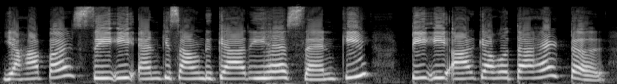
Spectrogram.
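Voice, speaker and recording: A woman with a high voice and an Indian accent teaches English reading, spelling out each word one letter at a time. She speaks slowly and patiently, often asking a question and then answering it herself. The sound is dry and close to the mic. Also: steady tone, fairly bright tone, dry recording. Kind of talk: slow spelling-out lesson.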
